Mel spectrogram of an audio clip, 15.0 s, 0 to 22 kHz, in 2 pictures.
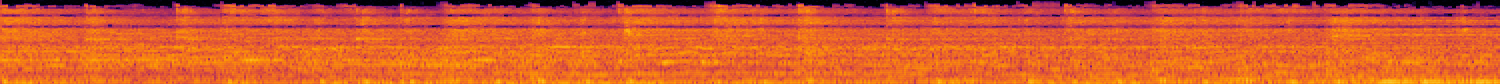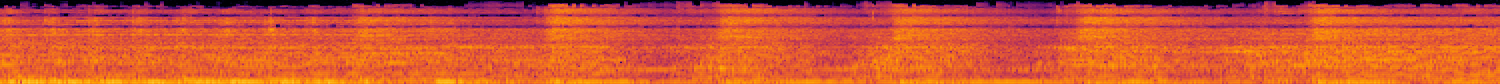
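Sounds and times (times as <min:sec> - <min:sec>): distorted electric guitar: 0:00.0 - 0:15.0
sustained low bass: 0:03.2 - 0:15.0.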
